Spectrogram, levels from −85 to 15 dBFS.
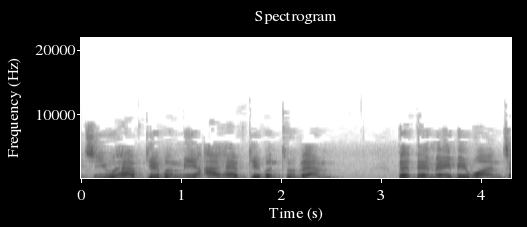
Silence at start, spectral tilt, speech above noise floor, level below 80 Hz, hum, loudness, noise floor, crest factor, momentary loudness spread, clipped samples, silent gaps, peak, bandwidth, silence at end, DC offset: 0 s; -5 dB/octave; 28 dB; -62 dBFS; none; -18 LUFS; -45 dBFS; 18 dB; 4 LU; under 0.1%; none; 0 dBFS; 8.8 kHz; 0 s; under 0.1%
